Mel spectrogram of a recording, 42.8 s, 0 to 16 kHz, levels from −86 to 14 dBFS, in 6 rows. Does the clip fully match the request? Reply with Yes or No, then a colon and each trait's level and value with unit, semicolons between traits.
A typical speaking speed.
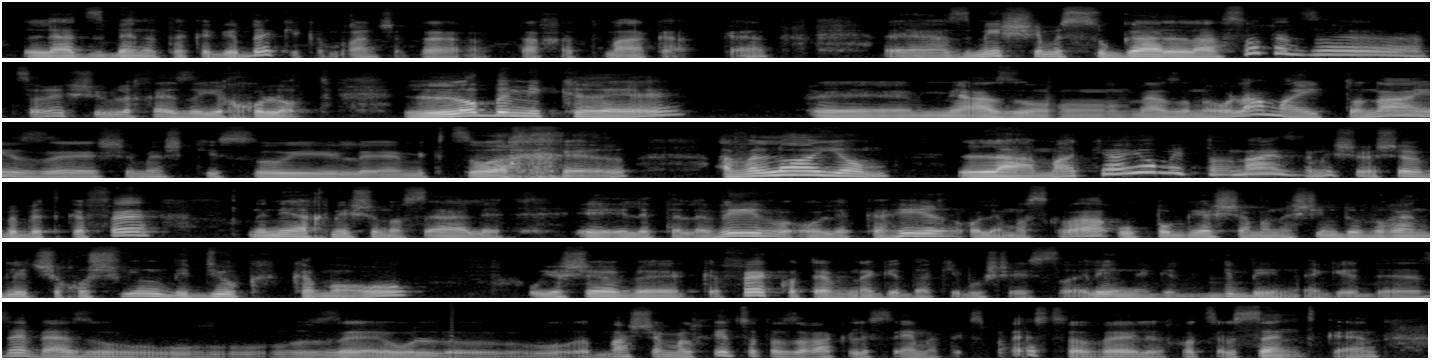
Yes: average, 125 wpm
